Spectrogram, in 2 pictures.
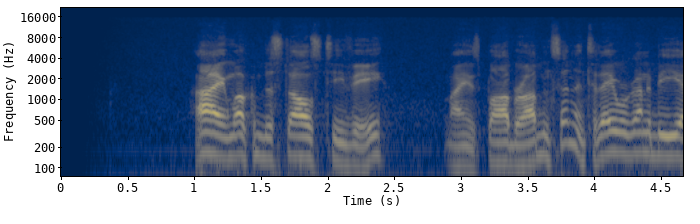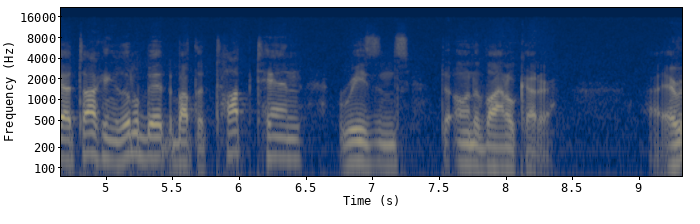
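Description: A middle-aged man talks calmly and clearly into a microphone, close by.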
